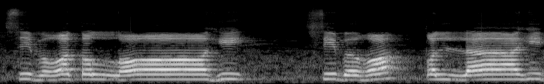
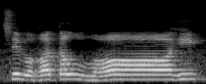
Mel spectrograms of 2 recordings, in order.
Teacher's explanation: صبغۃ اللہ، صبغۃ اللہ، جیسے کہ پہلا حروف جو پہلی حرکت ہے زبر، اللہ کے نام سے پہلے لام سے پہلے زبر آ جائے، لام کو موٹا کرتے ہیں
